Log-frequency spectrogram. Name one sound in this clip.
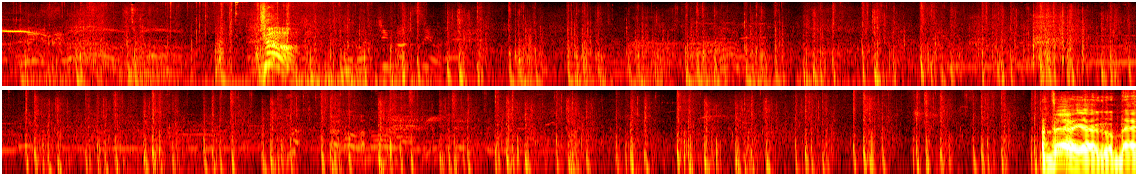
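A horse gallops with rapid hoofbeats.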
